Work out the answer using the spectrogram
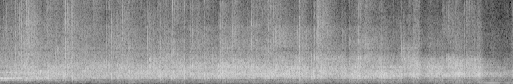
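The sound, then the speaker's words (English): Church audience clapping during a service, a dense, steady wash of applause lasting nearly four seconds before easing off at the very end. “Come on, if you believe that, give the Lord a clap and a praise.”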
